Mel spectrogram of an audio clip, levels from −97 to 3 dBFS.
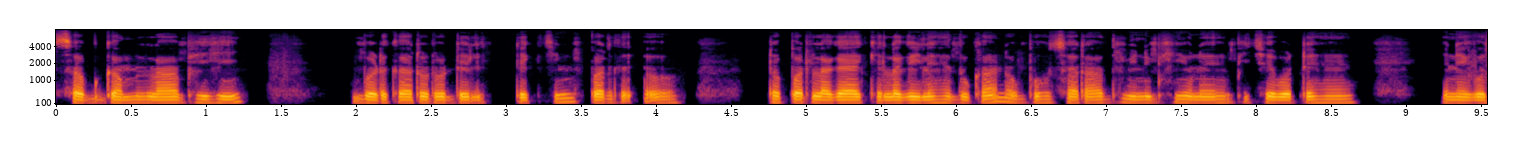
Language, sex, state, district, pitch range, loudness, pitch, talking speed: Awadhi, male, Chhattisgarh, Balrampur, 115-125 Hz, -18 LUFS, 120 Hz, 140 wpm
